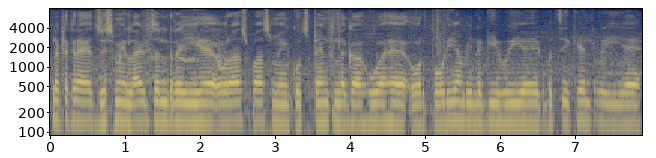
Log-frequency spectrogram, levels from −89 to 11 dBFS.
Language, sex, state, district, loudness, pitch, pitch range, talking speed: Hindi, male, Rajasthan, Bikaner, -14 LUFS, 140 Hz, 140-145 Hz, 205 wpm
